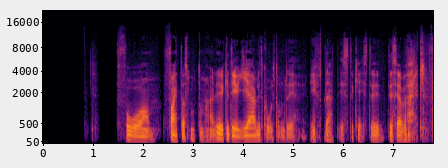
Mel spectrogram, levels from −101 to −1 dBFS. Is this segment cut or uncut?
uncut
